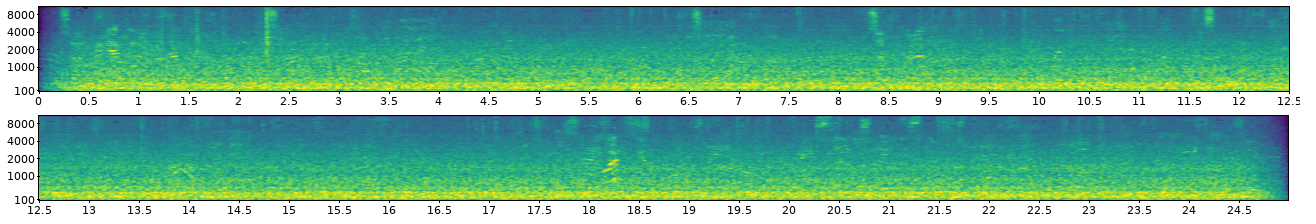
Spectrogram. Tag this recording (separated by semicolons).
flying; journey; ambient; In; up; atmosphere; trip; airplane; ambience; travel; flight-attendant; high; sky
